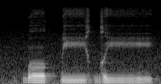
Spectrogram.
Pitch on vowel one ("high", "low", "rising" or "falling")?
low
